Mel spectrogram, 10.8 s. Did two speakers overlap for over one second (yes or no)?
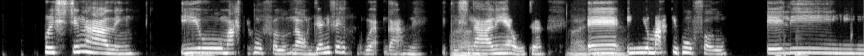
no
